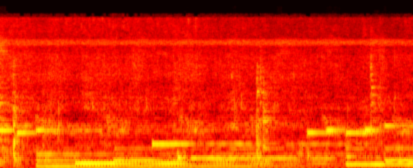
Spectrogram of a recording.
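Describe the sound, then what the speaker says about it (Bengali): Chopped onions fry in oil with bay leaves and cinnamon sticks for haleem, a steady close sizzle under tonal background music, with occasional stirring taps. "এটা আমি ভালো করে একটু বেজে নেব পেঁয়াজটা সোনালি কালার করে আমি বেজে নেব"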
